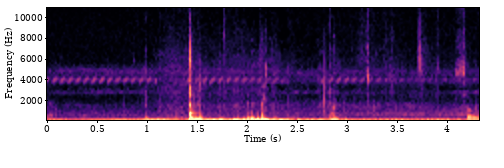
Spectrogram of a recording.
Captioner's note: bug noise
